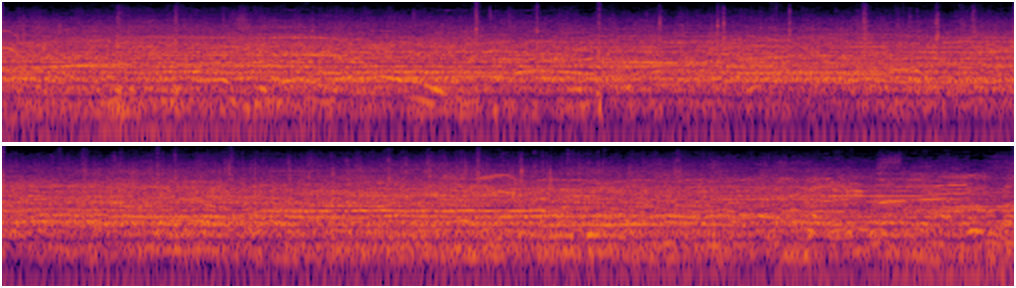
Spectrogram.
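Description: A dense crowd of voices calling out and shouting over one another, steady throughout.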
